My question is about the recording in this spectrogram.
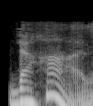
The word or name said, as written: de haas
